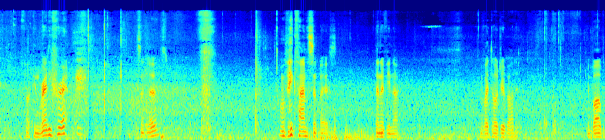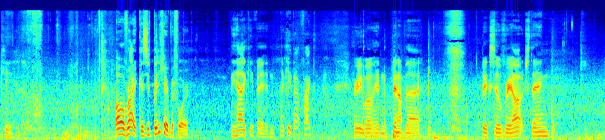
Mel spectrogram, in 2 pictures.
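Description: A young man talks calmly and close by, in short bursts.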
